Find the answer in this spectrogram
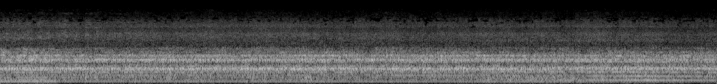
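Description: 2018 Triumph Tiger 800 XRt's three-cylinder engine running steadily as the motorcycle rides along, with wind rush over the microphone.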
